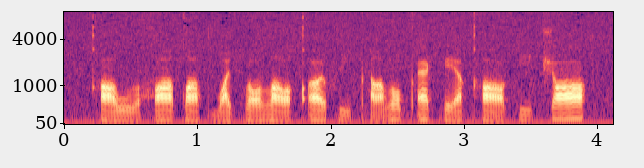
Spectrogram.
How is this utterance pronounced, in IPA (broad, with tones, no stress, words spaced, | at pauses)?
qʰɒ˧˩˧wu˩ χɒ˩˧˩ tˤæ˧˩˧tˤbi˩po˧˩˧ðˤe˧˩˧w qʼo˧ə̯fi˧˩˧ pʰæ˩ðˤu˧pʼæ˧ ke˧˩˧qʰɒ˧˩˧ki˧ t͡ʃɒ˦˥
